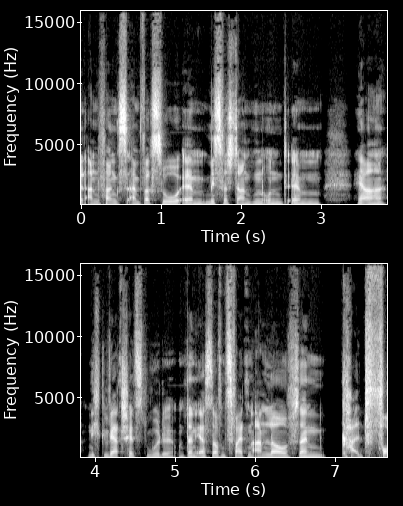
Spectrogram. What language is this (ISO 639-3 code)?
deu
